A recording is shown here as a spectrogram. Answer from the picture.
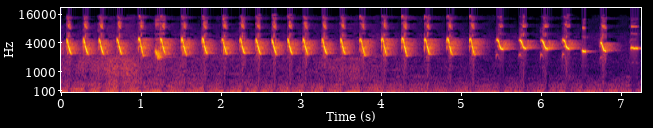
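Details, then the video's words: Sooty-headed bulbul song used to lure birds: rapid, regular chirps, about three a second, each a bright click into a short falling note, ending in slower, lower, drawn-out notes. "kicau pikat burung kutilang sutra"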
